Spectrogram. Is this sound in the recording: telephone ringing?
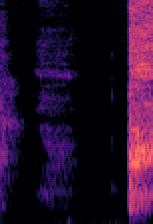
no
